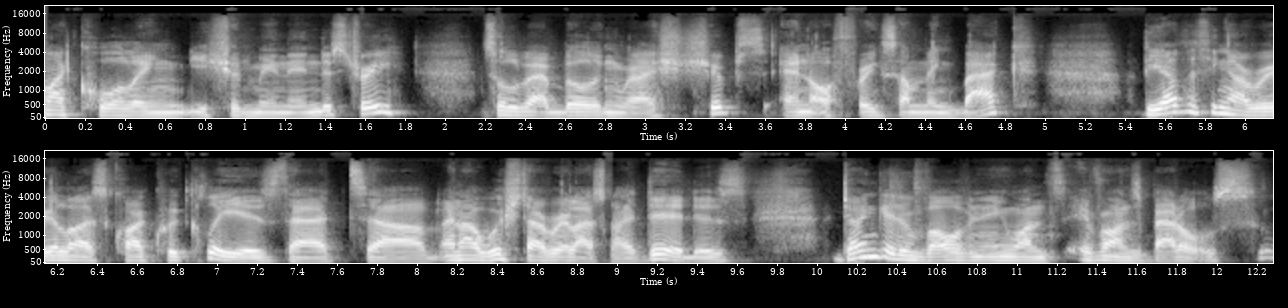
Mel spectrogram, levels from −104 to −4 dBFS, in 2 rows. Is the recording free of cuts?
no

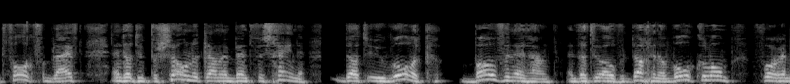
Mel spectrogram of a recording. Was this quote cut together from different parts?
yes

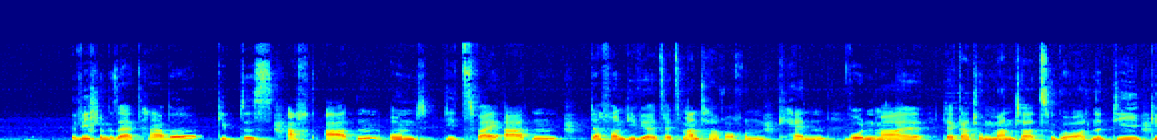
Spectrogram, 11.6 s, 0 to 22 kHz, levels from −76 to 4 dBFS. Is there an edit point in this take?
yes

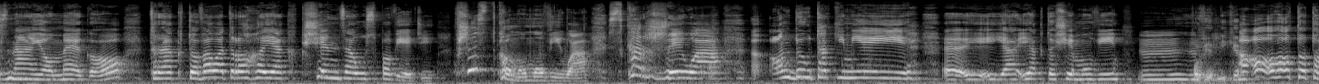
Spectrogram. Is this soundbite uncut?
yes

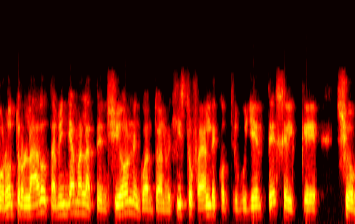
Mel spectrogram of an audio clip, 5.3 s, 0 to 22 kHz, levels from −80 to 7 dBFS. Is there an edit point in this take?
no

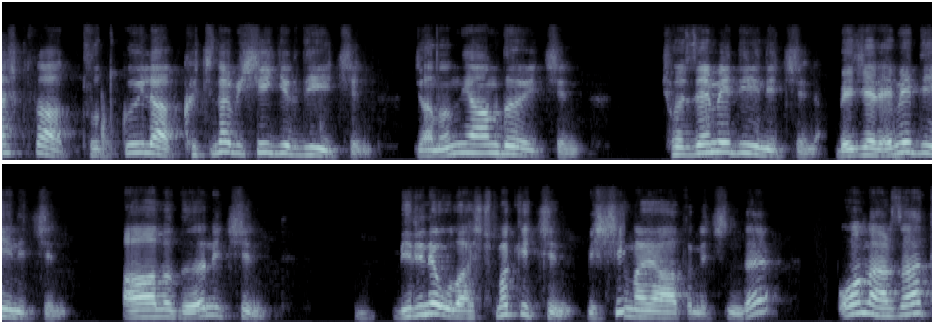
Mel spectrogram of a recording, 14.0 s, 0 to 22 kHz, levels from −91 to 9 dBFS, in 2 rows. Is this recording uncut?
no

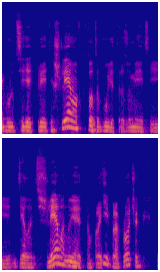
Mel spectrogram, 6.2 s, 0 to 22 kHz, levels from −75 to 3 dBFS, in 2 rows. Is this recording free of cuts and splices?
no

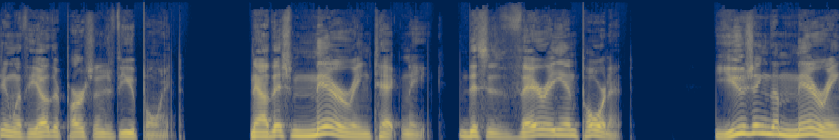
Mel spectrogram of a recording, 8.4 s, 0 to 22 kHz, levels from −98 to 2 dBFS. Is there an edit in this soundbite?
no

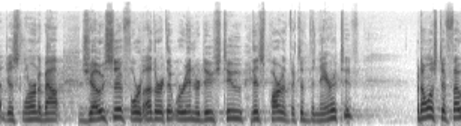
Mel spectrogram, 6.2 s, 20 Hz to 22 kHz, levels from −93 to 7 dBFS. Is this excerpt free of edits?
no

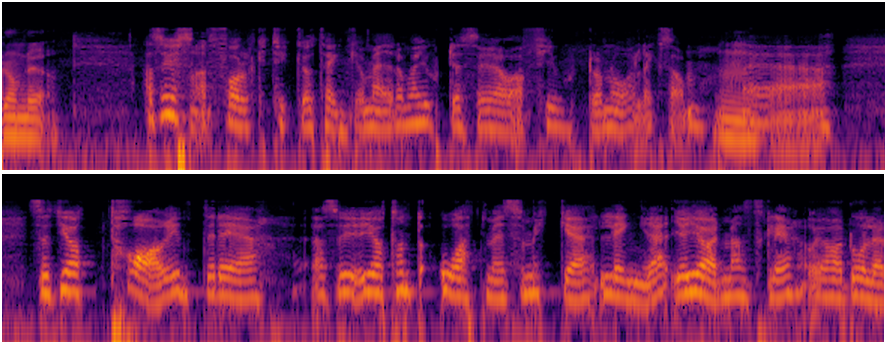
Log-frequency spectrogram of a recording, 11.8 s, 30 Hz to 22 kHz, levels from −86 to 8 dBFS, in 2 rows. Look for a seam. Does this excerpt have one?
yes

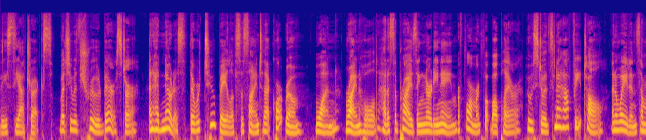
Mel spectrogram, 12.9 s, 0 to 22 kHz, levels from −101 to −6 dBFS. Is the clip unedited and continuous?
no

